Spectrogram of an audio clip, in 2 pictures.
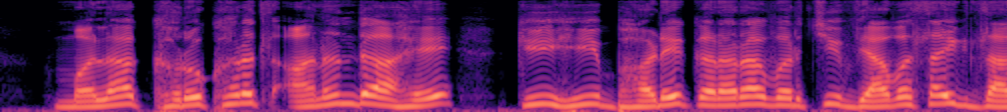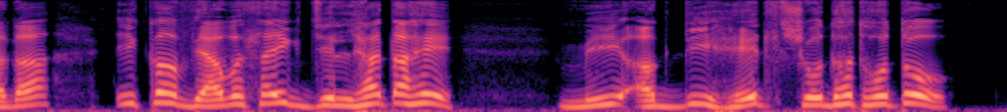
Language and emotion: Marathi, surprised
